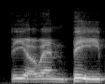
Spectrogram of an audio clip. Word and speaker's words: bomb: bomb an explosive device B OMB but the B at the end is silent so we end up with bomb and bomb and bombed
